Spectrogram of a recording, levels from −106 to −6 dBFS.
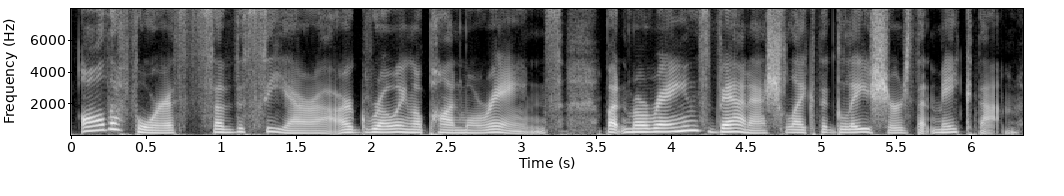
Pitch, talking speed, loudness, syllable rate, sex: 190 Hz, 180 wpm, -19 LUFS, 5.2 syllables/s, female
